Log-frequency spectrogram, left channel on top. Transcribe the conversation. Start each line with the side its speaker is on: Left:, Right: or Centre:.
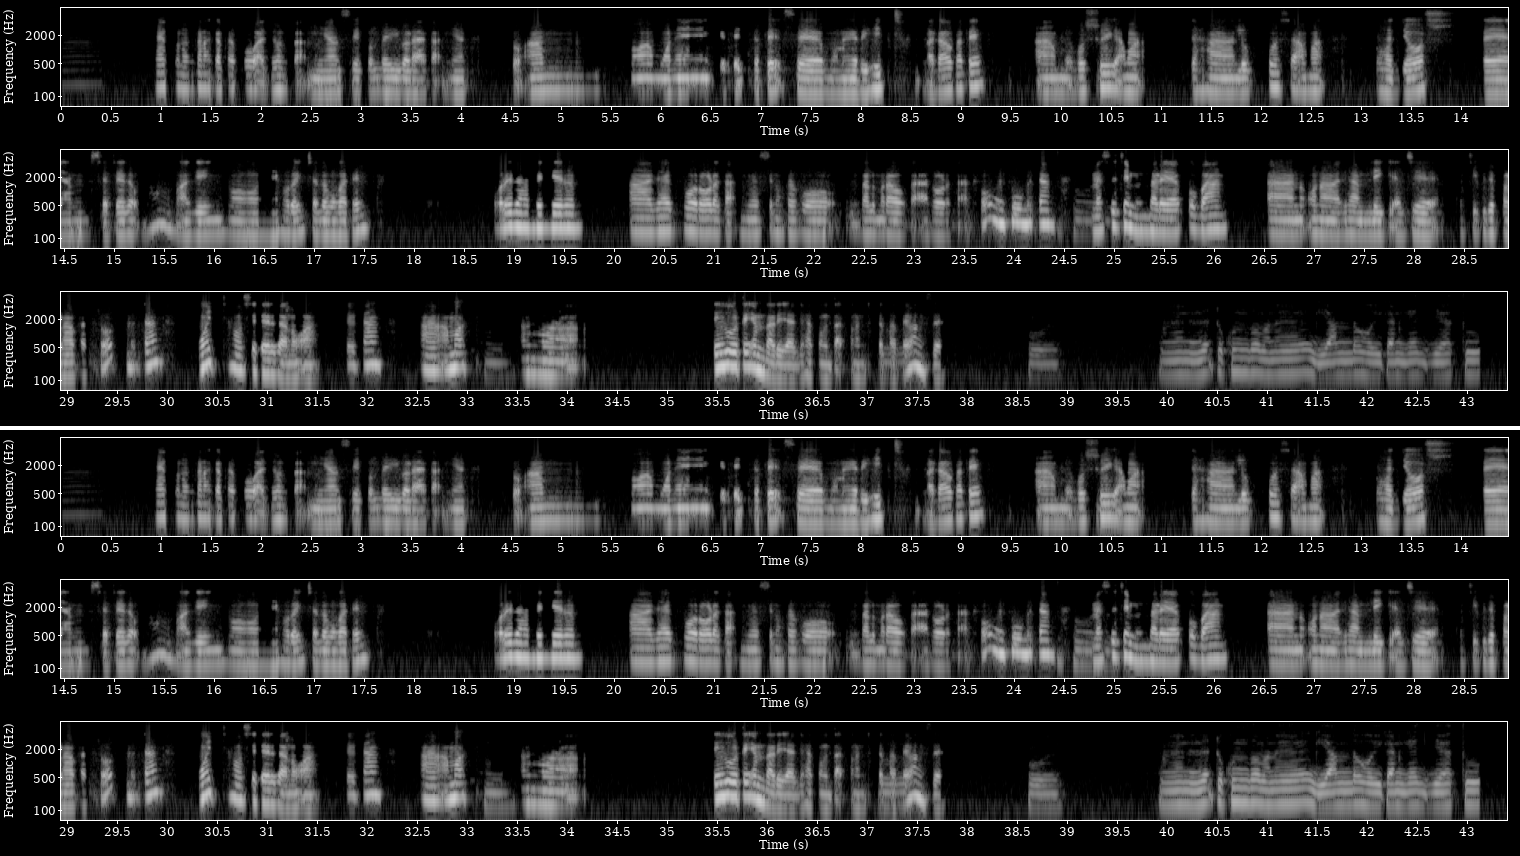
Centre: ᱦᱮᱸ ᱠᱚ ᱱᱚᱝᱠᱟᱱᱟᱜ ᱠᱟᱛᱷᱟ ᱠᱚ ᱟᱸᱡᱚᱢ ᱟᱠᱟᱫ ᱢᱮᱭᱟ ᱥᱮᱠᱚ ᱞᱟᱹᱭ ᱵᱟᱲᱟ ᱟᱠᱟᱫ ᱢᱮᱭᱟ ᱛᱚ ᱟᱢ ᱱᱚᱣᱟ ᱢᱚᱱᱮ ᱠᱮᱴᱮᱡ ᱠᱟᱛᱮᱜ ᱥᱮ ᱢᱚᱱᱮ ᱨᱤᱦᱤᱡ ᱞᱟᱜᱟᱣ ᱠᱟᱛᱮᱫ ᱟᱢ ᱚᱵᱚᱥᱥᱳᱭ
Right: ᱦᱮᱸ
Centre: ᱟᱢᱟᱜ ᱡᱟᱦᱟᱸ ᱞᱚᱠᱠᱷᱚ ᱥᱮ ᱟᱢᱟᱜ ᱡᱟᱦᱟᱸ ᱡᱚᱥ <unintelligible> ᱥᱮᱴᱮᱨᱚᱜ ᱢᱟ ᱚᱱᱟᱜᱮ ᱤᱧᱦᱚ ᱱᱮᱦᱚᱨᱚᱜ ᱟᱹᱧ ᱪᱟᱸᱫᱳ ᱵᱚᱸᱜᱟ ᱴᱷᱮᱱ ᱚᱫ <unintelligible> ᱟᱨ ᱡᱟᱦᱟᱸᱭ ᱠᱚᱠᱚ ᱨᱚᱲ ᱟᱠᱟᱫ ᱢᱮᱭᱟ ᱥᱮ ᱱᱚᱝᱠᱟ ᱠᱚ ᱜᱟᱞᱢᱟᱨᱟᱣ ᱠᱟᱜᱼᱟ ᱨᱚᱲ ᱠᱟᱜᱼᱟ ᱠᱚ ᱢᱤᱫᱴᱟᱝ
Right: ᱦᱳᱭ
Centre: ᱢᱮᱥ
Right: ᱦᱳᱭ ᱦᱳᱭ
Centre: ᱮᱢ ᱮᱢ ᱫᱟᱲᱮᱼᱟᱠᱚ ᱵᱟᱝ ᱟᱨ ᱱᱚ-ᱚᱜᱱᱟᱜ ᱡᱟᱦᱟᱸᱢ ᱞᱟᱹᱭ ᱠᱮᱫᱼᱟ ᱡᱮ ᱪᱤᱠᱤᱛᱮ᱾ ᱯᱟᱲᱦᱟᱣ ᱠᱟᱛᱮᱛᱮᱫ ᱢᱤᱫᱴᱟᱝ ᱢᱚᱡᱽ ᱛᱮᱦᱚᱸ ᱥᱮᱴᱮᱨ ᱜᱟᱱᱚᱜᱼᱟ ᱢᱤᱫᱴᱟᱝ ᱟᱢᱟᱜ
Right: ᱦᱳᱭ
Centre: ᱟ ᱛᱤᱸᱜᱩ ᱚᱴᱮᱡ ᱮᱢ ᱫᱟᱲᱮᱭᱟᱜᱼᱟ ᱡᱟᱦᱟᱸ ᱠᱚ ᱢᱮᱛᱟᱜ ᱠᱟᱱᱟ
Right: ᱦᱳᱭ
Centre: ᱠᱟᱛᱷᱟ ᱛᱮ ᱵᱟᱝ ᱥᱮ
Right: ᱦᱳᱭ ᱢᱟᱱᱮ ᱱᱩᱱᱟᱹᱜ ᱴᱩᱠᱩᱱ ᱫᱚ ᱢᱟᱱᱮ ᱜᱮᱭᱟᱱ ᱫᱚ ᱦᱩᱭ ᱠᱟᱱ ᱜᱮᱭᱟ ᱡᱮᱦᱮᱛᱩ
